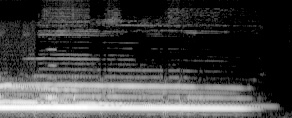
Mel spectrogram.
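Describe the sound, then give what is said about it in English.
A person imitates a wolf howl: one long, loud, steady note, sliding slightly downward before trailing off after nearly three seconds. “I just howled on mute.”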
